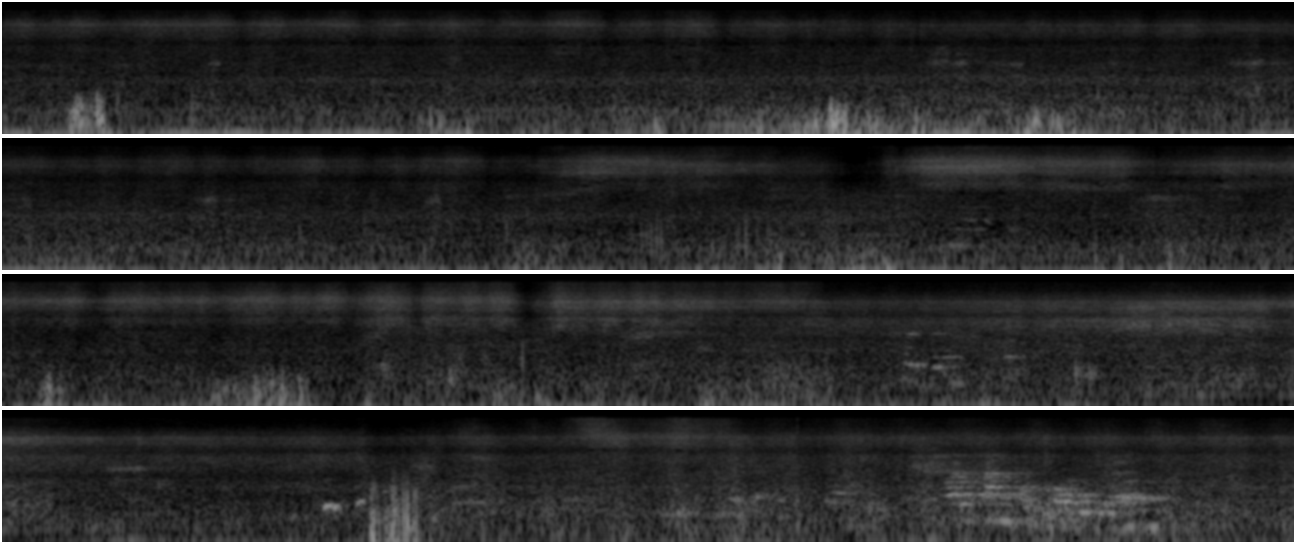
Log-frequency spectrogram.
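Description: Rustling and rubbing of an inflatable dinosaur costume's fabric as the wearer walks, over a steady hiss, with a few dull thumps.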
